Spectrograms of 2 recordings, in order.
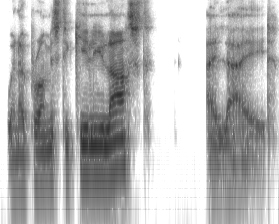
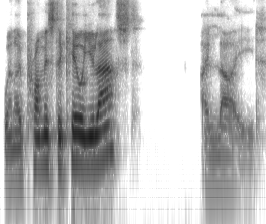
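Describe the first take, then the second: First: It is said in an imitated Austrian accent. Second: It is said in the speaker's ordinary accent. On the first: "That was terrible" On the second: "Should have tried to do it in um, the Austrian accent"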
